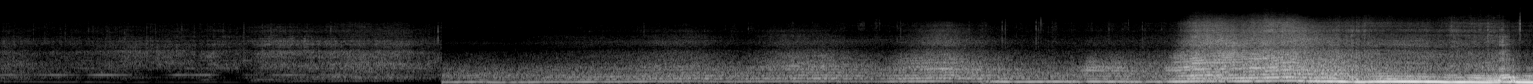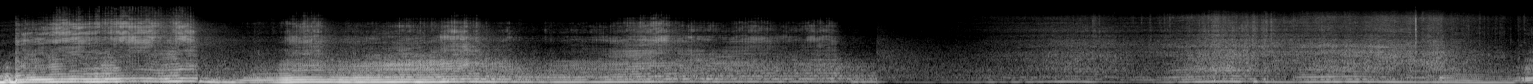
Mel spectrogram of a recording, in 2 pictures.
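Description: Opel Corsa rally car's engine revving hard and shifting up and down as it drives past on a gravel stage, heard over several cut-together passes. It is faint at first, then loudest about halfway, where the engine note swoops down as the car goes by close.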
